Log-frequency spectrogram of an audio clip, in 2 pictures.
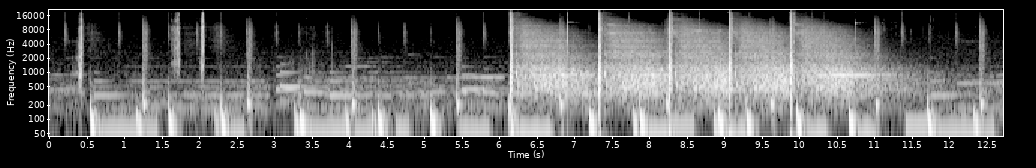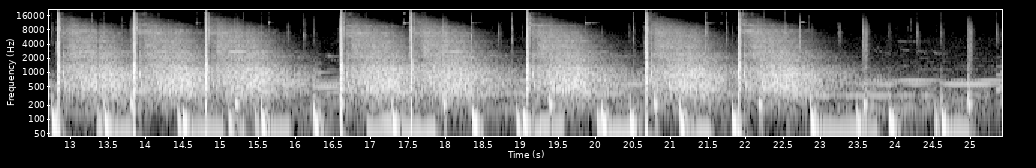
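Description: A Kriss SPHINX SDP compact 9mm pistol fires in rapid strings of sharp, loud cracks, several distinct bursts of shots with short pauses between, close and echoing, with no talking.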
